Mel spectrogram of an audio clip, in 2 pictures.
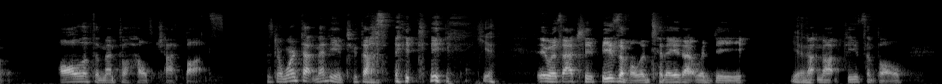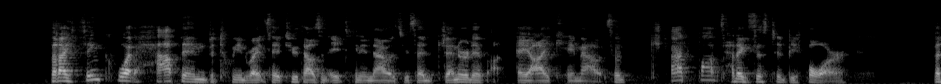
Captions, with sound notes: of all of the mental health chatbots because there weren't that many in 2018. (laughs) It was actually feasible. And today, that would be not feasible. But I think what happened between say, 2018 and now is you said generative AI came out. So chatbots had existed before,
